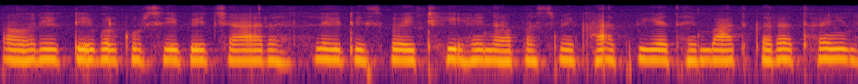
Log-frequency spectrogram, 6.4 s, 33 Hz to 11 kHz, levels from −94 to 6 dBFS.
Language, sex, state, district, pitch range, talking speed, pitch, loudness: Bhojpuri, female, Uttar Pradesh, Gorakhpur, 170-185 Hz, 170 wpm, 175 Hz, -20 LUFS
